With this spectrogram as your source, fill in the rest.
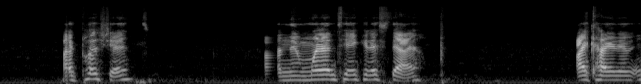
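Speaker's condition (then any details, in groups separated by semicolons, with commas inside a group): Quadriplegic cerebral palsy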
